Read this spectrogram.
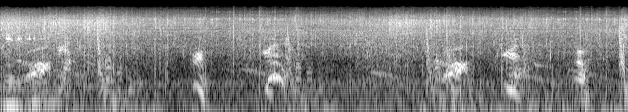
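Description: A lightsaber hums and sizzles as it cuts through metal.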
